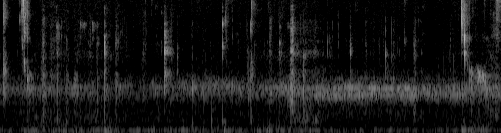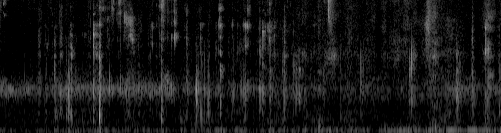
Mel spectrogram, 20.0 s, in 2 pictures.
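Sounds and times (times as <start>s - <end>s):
chewing with wet mouth clicks: 0.0s - 17.5s, 18.1s - 20.0s.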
